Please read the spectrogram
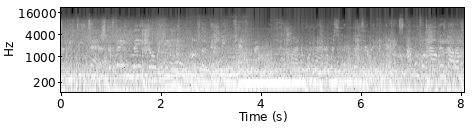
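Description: Sea-Doo RXT-X 300 personal watercraft engine revving, climbing in pitch about two seconds in and holding steady for a couple of seconds before the throttle comes off and the pitch falls, over the rush of water and spray.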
